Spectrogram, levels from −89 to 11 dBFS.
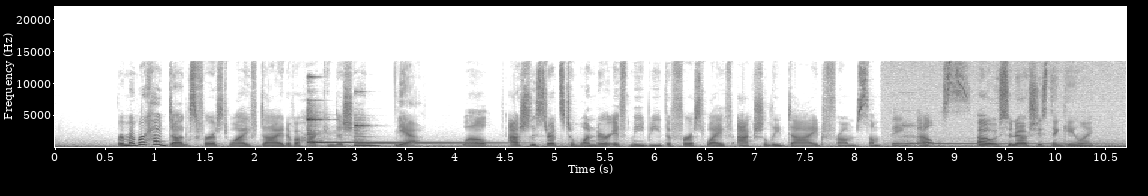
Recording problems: low rumble; faint; throughout; 25 dB below the speech
doorbell; loud; from 2.5 to 4 s; peak 4 dB above the speech
doorbell; noticeable; from 8.5 s on; peak 6 dB below the speech

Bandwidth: 13.5 kHz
